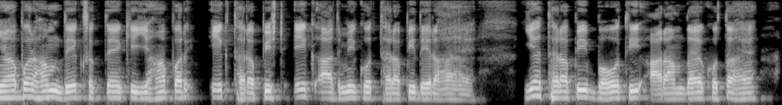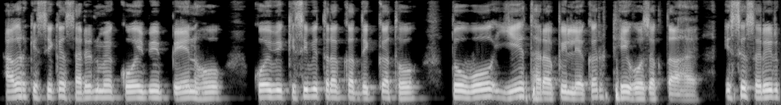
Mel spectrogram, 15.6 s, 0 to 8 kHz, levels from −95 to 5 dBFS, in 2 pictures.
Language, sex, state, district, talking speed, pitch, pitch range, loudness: Hindi, male, Bihar, Jahanabad, 205 wpm, 140 Hz, 125-150 Hz, -15 LUFS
